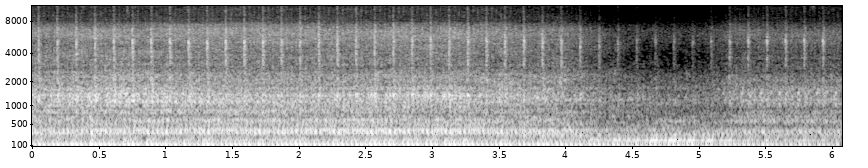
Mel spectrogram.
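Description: Sharp regular ticking, around three to four per second, rides over a steady idle; an unwanted knock, cause still undetermined.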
